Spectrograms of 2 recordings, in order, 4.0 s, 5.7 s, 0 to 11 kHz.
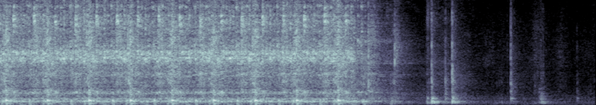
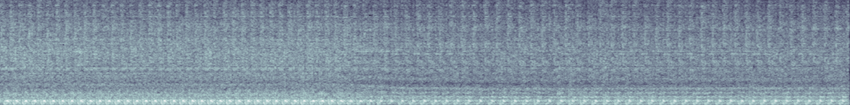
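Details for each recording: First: Craftsman YT 3000 lawn mower on key start with full choke, after a gap adjustment: fast, even starter cranking that never catches. The engine is flooded with excess gas on the plug, though spark is present. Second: Craftsman YT 3000 lawn mower running properly with a steady, even thump and no misses or knocks. It needs full choke and a little throttle to start, and some oil is burning off the muffler.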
